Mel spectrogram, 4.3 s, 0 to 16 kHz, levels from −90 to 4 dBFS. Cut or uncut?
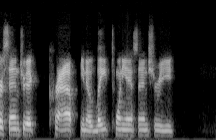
uncut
